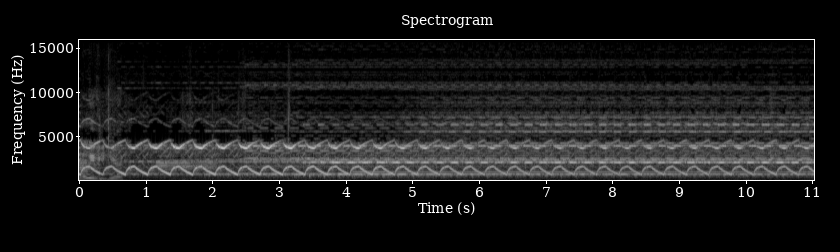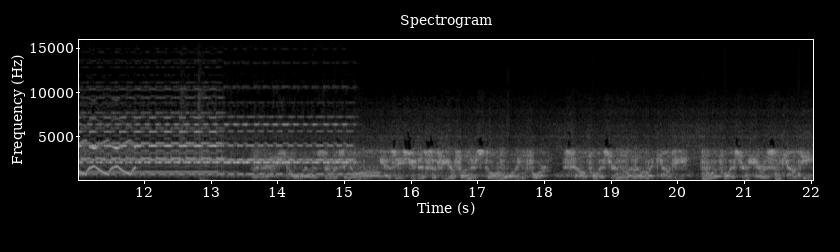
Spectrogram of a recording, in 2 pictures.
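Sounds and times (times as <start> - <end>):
electronic siren yelping: 0.0 - 15.2
steady electronic tone: 1.8 - 15.4.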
